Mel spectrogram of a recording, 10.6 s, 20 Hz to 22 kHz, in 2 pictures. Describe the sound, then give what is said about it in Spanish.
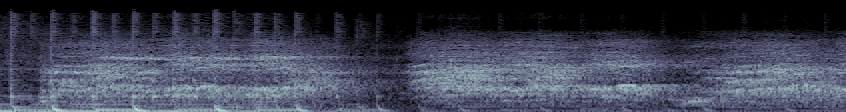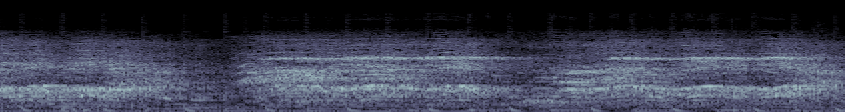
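Workers of internal medicine ward 1 of Hospital Rafael Méndez, the reference hospital of Health Area 3, chant and shout in loud, rhythmic bursts while protesting in the morning at the hospital's gates, the voices rising and falling in repeated waves, with a steady clatter of beats underneath. “Este sonido es el que nos deja los trabajadores de la planta de medicina interna 1 del Hospital Rafael Méndez, que se han manifestado esta mañana a las puertas de este hospital de referencia del Área 3 de Salud bajo el lema Desmantelan”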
